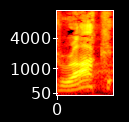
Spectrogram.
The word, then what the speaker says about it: ruach: Spirit, the Hebrew word is ruach. I can't say it like a good Jewish person could, but the word is ruach, and it means wind or breath.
